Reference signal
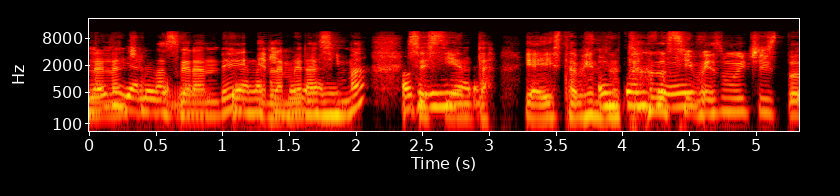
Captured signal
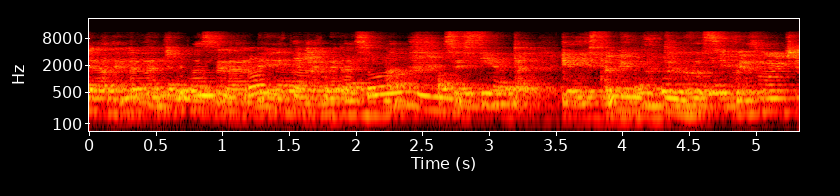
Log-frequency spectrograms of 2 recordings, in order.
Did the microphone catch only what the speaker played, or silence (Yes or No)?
No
